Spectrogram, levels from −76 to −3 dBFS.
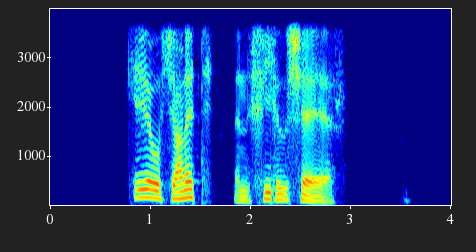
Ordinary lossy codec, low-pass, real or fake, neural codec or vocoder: AAC, 32 kbps; 3.6 kHz; fake; codec, 16 kHz in and 24 kHz out, 0.6 kbps, FocalCodec, streaming, 4096 codes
